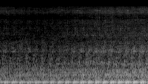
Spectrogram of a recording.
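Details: Suzuki Thunder 125 brought in as a no-start case with CDI, battery and new rectifier already swapped, idling before any repair: quick, even single-cylinder putt-putt with no misses or clatter; lights, kill switch and push start all work, healthy running.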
